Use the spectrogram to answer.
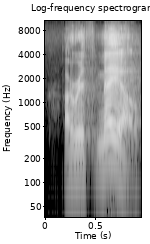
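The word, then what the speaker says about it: Arithmeo (ἀριθμέω): Arithmeo, actually the emphasis is on the A.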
